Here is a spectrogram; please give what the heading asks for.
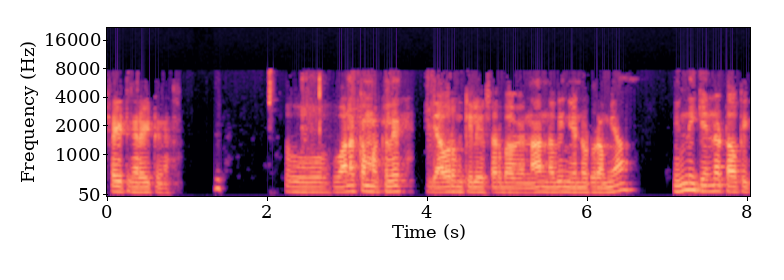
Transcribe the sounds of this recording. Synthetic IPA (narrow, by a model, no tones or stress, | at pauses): ɾɐɪʈːɯŋɡɐɾɐɪʈːɯŋɡɐ | soːʋɐnɐkːɐmːɐkːɐɭejaːʋɐɾɯmkeːlɪɐsɐːɾbaːɣɐnaːnːɐbiːnɛɳːoɽɯɾɐmjaː | ɪnːɪk̬ːɛnːɐʈaːpɪkː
